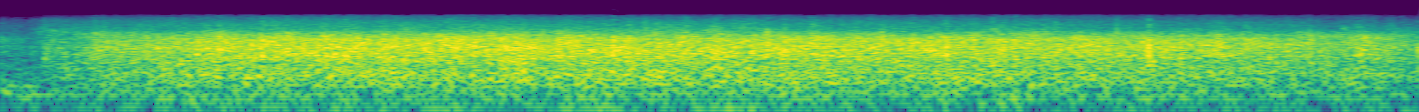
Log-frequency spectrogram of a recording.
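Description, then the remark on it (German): A crowd claps steadily for several seconds, a dense, loud wash of many hands that swells in quickly, holds even, and tapers slightly at the end, with no voices over it. “Und dann geben wir jetzt denen, die wir vergessen haben, jetzt auch nochmal einen Applaus.”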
